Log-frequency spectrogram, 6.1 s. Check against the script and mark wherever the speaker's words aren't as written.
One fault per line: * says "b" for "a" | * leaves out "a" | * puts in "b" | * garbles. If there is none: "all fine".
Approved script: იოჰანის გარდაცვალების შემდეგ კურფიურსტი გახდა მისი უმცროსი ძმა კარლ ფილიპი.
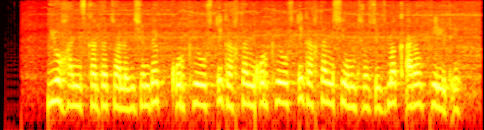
* puts in "კურფიურსტი გახდა"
